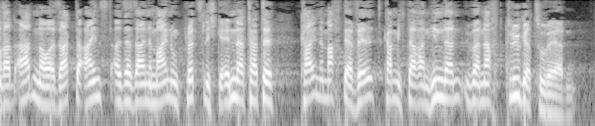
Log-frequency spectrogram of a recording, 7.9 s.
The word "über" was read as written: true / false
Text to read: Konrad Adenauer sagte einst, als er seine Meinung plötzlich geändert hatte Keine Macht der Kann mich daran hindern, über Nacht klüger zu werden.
true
